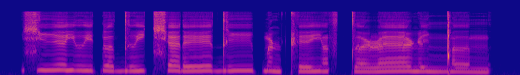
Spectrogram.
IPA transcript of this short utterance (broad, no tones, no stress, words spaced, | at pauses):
ɕiːe̯jɨːjɗəː dɨjt͡ɕʰɛ ɾeː diːɓə̃ɖ ʈʰejə̃stəː ɭɛːɳiŋ͡ǃəːn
